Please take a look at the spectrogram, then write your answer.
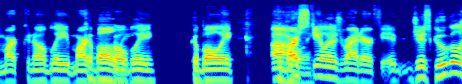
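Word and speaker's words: Kaboly: And our Mark I know how to pronounce his last name. Mark Caboli.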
